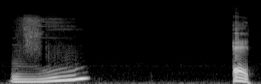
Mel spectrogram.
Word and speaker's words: vous êtes: Vous êtes. Same thing here. Notice that final S is not pronounced.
